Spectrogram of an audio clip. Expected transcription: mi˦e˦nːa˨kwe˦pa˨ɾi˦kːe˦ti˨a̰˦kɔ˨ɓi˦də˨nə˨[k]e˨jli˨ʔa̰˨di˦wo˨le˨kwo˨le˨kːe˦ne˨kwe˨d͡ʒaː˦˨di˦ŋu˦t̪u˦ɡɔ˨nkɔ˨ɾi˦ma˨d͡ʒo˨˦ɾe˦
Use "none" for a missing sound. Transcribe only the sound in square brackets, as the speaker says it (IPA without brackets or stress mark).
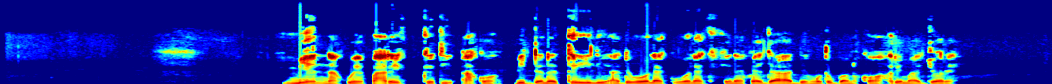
t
